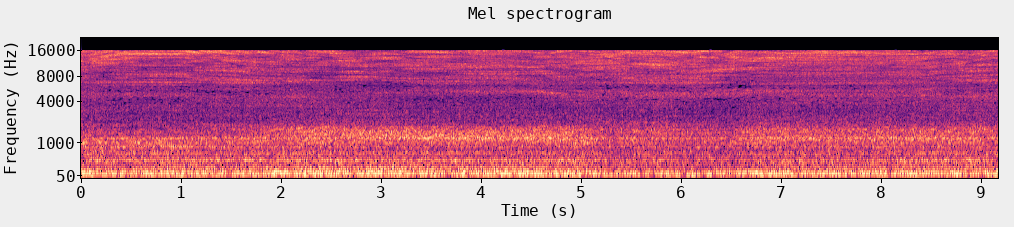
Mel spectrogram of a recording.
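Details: Ford Taurus 3rd gen 3.0 Duratec 24v at idle: constant airy hiss from a large vacuum leak in a collapsed, clogged 90-degree PCV elbow hose under the throttle body; hose replacement fixed it.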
